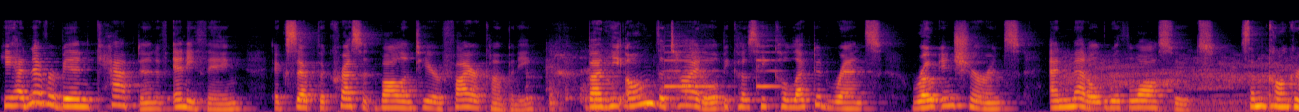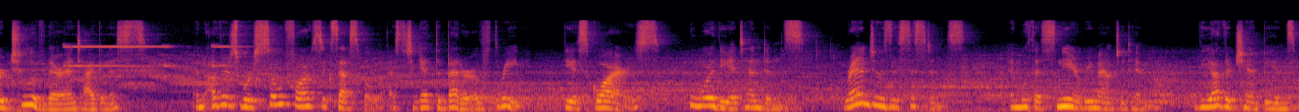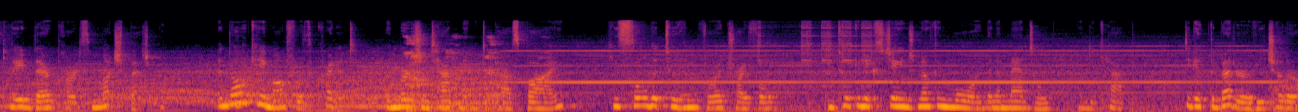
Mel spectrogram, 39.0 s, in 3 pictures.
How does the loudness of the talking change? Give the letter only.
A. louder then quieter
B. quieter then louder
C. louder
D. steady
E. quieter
D.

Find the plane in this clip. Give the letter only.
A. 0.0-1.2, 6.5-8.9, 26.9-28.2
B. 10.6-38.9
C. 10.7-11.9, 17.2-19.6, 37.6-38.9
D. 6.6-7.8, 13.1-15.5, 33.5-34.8
B.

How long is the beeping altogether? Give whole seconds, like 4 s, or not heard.
5 s.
